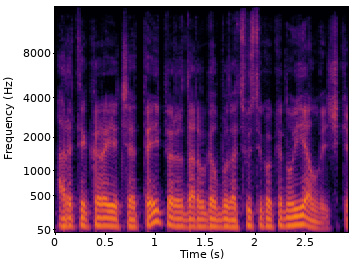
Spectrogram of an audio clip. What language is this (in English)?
Lithuanian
